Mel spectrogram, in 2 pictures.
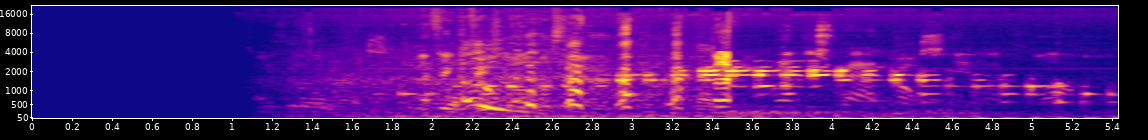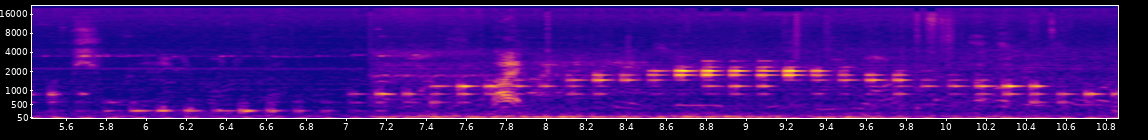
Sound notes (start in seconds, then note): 1.1 background conversation, laughter, music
